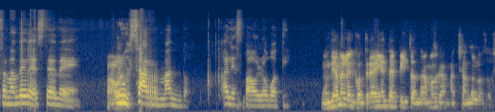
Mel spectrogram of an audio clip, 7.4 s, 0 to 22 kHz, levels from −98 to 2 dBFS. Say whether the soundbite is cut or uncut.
uncut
